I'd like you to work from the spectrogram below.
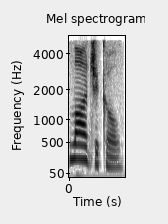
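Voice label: "logical", US English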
